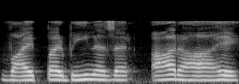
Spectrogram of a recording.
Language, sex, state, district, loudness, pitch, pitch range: Hindi, female, Madhya Pradesh, Bhopal, -13 LUFS, 205 Hz, 200-210 Hz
